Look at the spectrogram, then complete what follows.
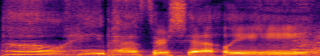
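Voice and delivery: slow, soft parody voice; mock effeminate greeting. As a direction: greet the pastor softly, slowly, mocking. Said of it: "Not like".

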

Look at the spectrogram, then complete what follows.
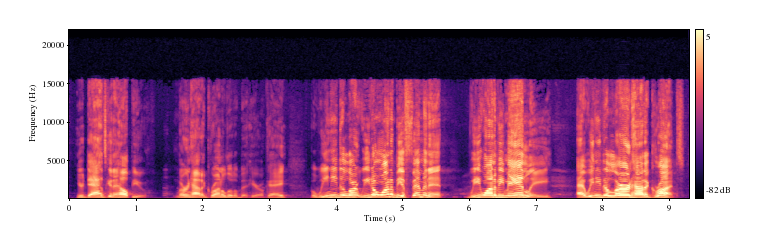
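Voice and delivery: normal talking voice

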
